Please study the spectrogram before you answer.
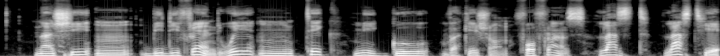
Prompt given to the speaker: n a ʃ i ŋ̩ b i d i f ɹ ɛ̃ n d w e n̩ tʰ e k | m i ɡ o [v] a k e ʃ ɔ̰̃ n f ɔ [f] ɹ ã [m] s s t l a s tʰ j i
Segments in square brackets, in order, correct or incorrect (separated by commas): correct, correct, incorrect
